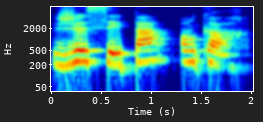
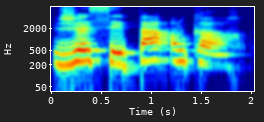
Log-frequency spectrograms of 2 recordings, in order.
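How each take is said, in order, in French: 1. Je et sais se prononcent en deux syllabes séparées. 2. Je et sais se prononcent en deux syllabes séparées.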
